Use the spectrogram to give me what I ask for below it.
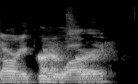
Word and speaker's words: Ogunbowale: They also have Dare Ogun. I can't pronounce his last name. I'm not Dare Ogunbowale.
